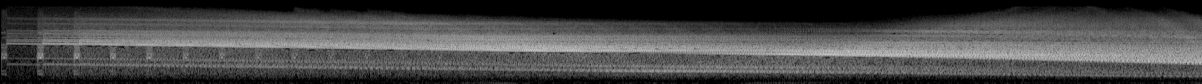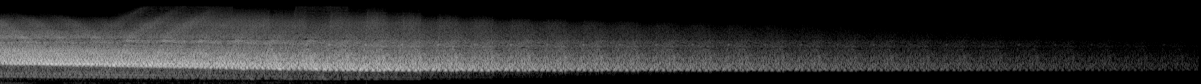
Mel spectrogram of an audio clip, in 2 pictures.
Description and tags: A synthesiser fx from one of my own software synthesiser.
